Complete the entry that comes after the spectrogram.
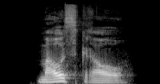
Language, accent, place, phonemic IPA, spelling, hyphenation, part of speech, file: German, Germany, Berlin, /ˈmaʊ̯sˌɡʁaʊ̯/, mausgrau, maus‧grau, adjective, De-mausgrau.ogg
- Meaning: mousy (in colour)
